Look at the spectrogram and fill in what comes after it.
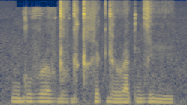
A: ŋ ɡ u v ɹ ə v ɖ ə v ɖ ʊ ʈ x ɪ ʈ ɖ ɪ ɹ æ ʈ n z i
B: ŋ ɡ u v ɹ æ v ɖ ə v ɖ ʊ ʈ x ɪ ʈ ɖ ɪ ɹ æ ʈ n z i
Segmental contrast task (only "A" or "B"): A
